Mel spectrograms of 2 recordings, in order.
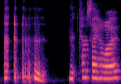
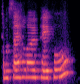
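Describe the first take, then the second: First: Sing-song slow invite to the chat; drawn-out greeting. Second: Said in the usual way. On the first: Acted. Streamer calling viewers to say hello, very slow and drawn out. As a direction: stretch every word of the call, very slow.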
